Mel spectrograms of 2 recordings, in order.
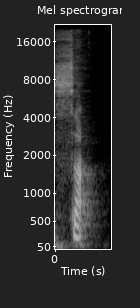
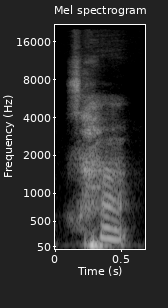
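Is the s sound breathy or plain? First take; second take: plain; breathy. First: The s is said plainly without extra air. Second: The s is said with a puff of air. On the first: The speaker calls it wrong. "bukan sa" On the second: The speaker calls it right. "Ada udaranya ya guys, ... tapi sa"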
